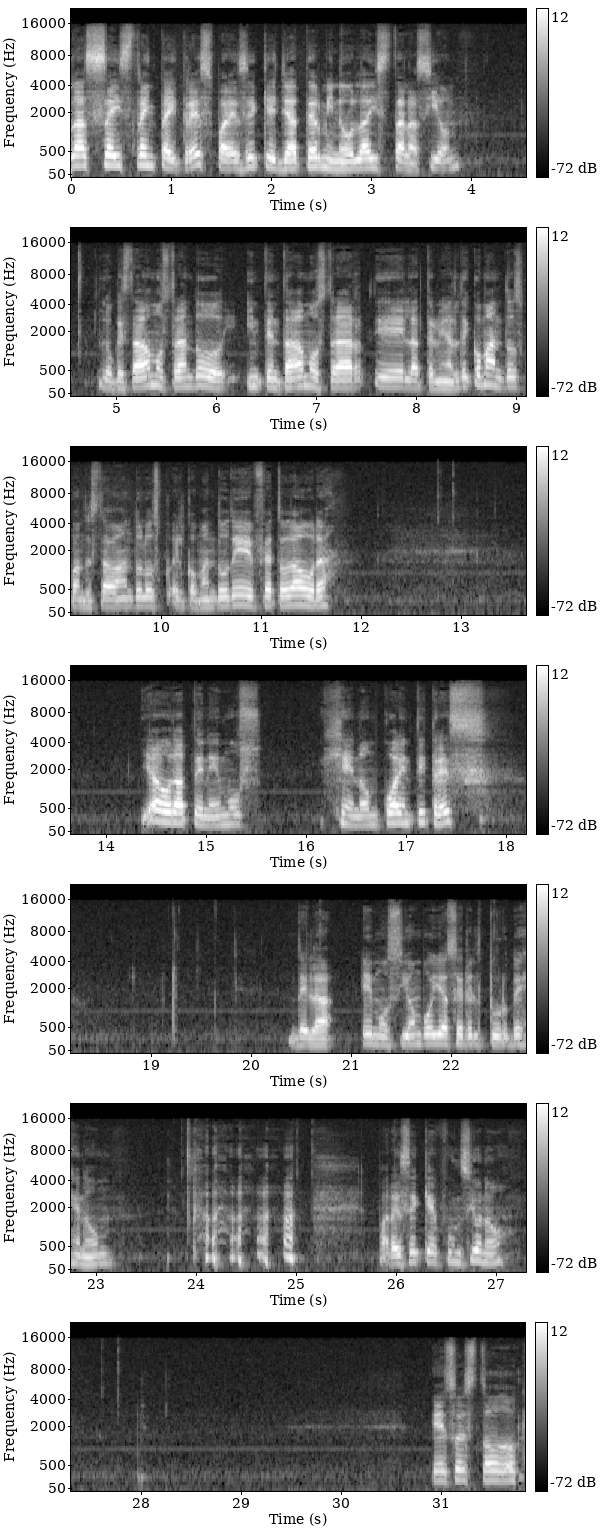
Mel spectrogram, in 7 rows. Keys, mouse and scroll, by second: 12.8 click, 20.6 click, 22.3 click, 23.9 click, 25.0 click, 26.0 click, 27.6 click.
